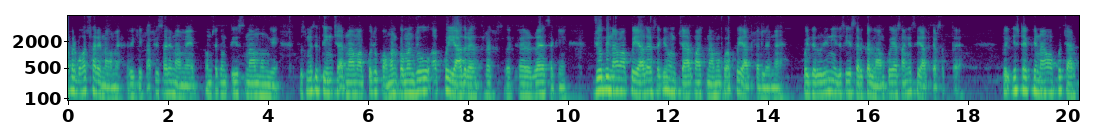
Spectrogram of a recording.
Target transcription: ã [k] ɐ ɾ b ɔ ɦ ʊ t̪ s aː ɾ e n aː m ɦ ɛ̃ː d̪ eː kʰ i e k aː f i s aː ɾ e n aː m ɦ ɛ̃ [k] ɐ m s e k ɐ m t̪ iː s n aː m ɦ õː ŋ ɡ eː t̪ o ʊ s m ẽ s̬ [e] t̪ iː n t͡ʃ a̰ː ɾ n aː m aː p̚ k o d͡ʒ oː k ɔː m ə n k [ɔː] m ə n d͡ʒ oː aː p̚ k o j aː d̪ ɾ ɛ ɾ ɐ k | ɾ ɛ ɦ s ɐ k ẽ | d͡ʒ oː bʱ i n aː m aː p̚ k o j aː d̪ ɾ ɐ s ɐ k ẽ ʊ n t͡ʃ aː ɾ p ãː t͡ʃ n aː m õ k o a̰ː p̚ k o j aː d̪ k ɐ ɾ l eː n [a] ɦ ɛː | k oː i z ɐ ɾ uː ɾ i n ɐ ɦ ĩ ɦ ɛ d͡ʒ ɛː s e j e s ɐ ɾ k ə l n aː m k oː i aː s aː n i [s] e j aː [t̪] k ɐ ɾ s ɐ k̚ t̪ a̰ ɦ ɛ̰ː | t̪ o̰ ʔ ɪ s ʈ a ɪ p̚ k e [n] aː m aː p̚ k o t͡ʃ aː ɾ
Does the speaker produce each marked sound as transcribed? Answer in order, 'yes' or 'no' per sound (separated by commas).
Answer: no, yes, yes, yes, yes, yes, no, yes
